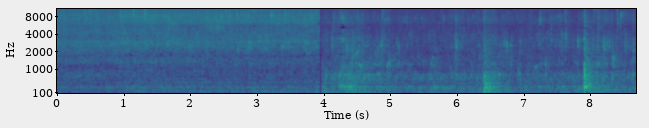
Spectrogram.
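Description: Spiced chicken masala sizzling in a steel pot, a steady hiss. About four seconds in it changes to a watery gravy bubbling as a steel ladle stirs it, with two sharp knocks of the ladle against the pot.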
